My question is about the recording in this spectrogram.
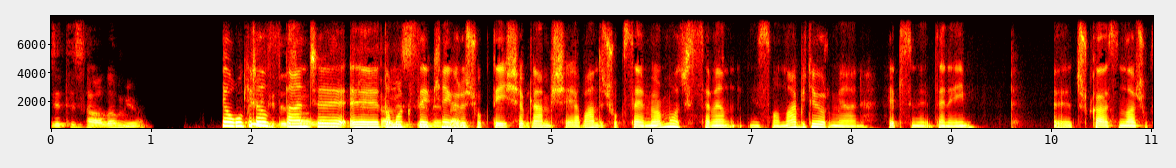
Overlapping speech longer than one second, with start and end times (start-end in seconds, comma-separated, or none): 1.9-4.2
